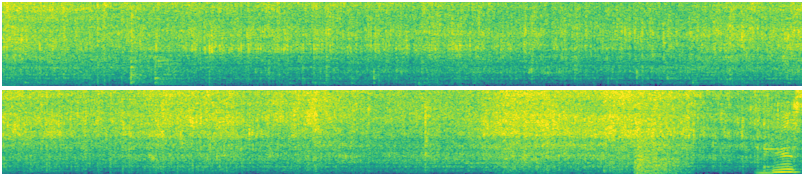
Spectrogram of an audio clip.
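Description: Diced potatoes, onion and guanciale sizzling in hot oil and rendered pork fat in a stainless steel pot while being stirred with a wooden spoon, a steady frying hiss with a few light knocks of the spoon.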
